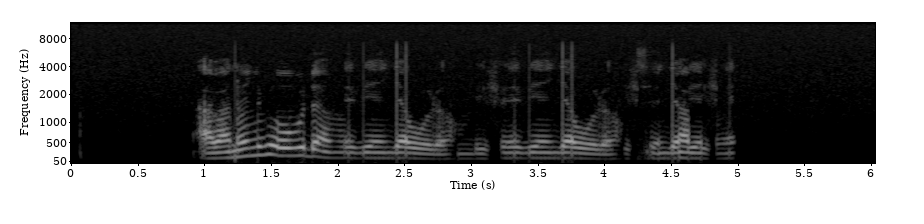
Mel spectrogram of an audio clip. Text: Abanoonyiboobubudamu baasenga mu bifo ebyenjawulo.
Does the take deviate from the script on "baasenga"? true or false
true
